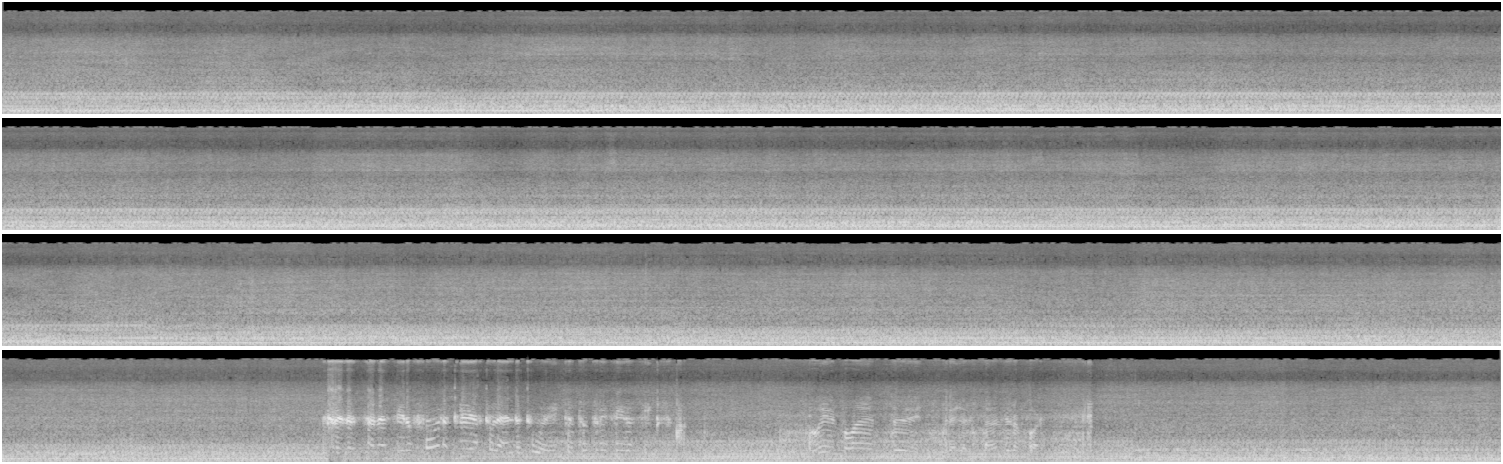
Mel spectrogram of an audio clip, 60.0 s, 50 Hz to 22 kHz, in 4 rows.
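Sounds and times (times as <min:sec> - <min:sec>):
light aircraft engine droning: 0:00.0 - 0:59.9.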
